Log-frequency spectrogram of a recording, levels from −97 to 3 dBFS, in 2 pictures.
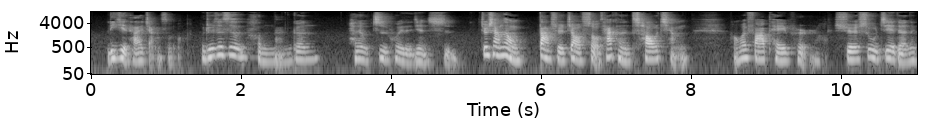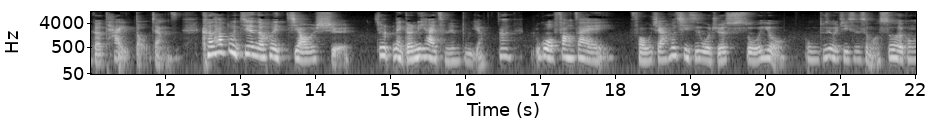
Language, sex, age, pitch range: Chinese, female, 20-39, 160-210 Hz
